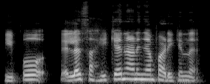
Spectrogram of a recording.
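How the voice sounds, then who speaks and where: A woman reading as a calm, restrained young wife. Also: medium pitch, natural voice. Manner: measured, slow, restrained.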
